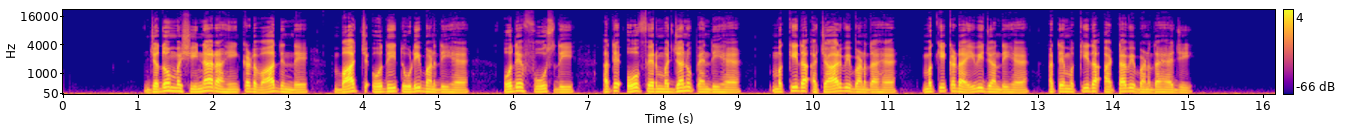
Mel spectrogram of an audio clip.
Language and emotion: Punjabi, neutral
